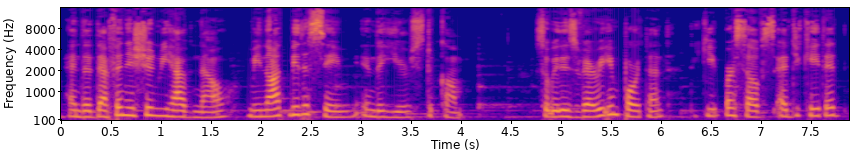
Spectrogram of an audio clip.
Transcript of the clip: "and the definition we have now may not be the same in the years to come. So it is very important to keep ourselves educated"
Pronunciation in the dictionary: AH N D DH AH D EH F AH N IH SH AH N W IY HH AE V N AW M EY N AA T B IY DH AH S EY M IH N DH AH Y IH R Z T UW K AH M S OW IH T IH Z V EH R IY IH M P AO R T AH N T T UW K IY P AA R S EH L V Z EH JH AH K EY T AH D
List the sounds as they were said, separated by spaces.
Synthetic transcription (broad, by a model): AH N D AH D EH F AH N IH SH AH N W IY HH AE V N AW M EY N AA T B IY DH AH S EY M IH N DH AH Y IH R S T UW K AH M S OW IH T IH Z V EH R IY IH M P AO R T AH N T T UW K IY P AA R S EH L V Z EH JH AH K EY T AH D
